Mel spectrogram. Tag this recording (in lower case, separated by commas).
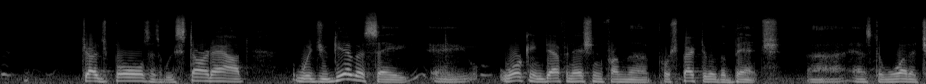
speech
